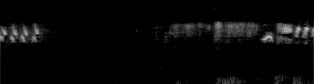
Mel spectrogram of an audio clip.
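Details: Black redstart song: a short burst of high, rattling notes, a pause of over a second, then a scratchy, crackling passage of buzzy notes ending in quick repeated high pulses.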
